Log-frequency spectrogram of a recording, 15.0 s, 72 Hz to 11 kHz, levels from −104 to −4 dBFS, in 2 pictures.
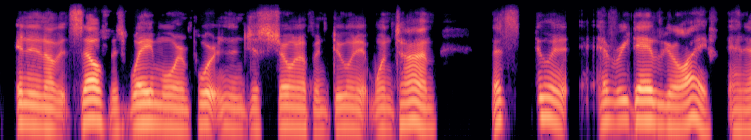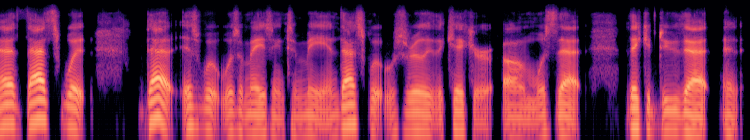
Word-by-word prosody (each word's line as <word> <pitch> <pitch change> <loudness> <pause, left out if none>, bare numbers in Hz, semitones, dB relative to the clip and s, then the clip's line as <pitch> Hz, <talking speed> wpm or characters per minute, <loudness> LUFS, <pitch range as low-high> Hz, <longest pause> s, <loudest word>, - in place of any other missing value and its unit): in 135 0 +3
and 125 -2 +2
of 115 -3 +2
itself, 150 +9 +6
is 110 +1 -6
way 135 +3 +6
more 120 -3 0
important 115 +2 0
than 115 -1 -6
just 110 0 -4
showing 120 0 +1
up 110 -2 -4
and 105 -1 -7
doing 115 0 -2
it - - -3
one 110 0 -5
time. 135 -3 +2 0.6
That's - - -3 0.2
doing 165 -4 +1
it - - -4 0.3
every 145 +3 -2
day 150 0 +7
of 140 -3 +4
your 125 -1 0
life, 130 -3 +3 0.2
and 110 +1 -6
that 130 +2 +2
that's 145 +1 +4
what 125 -3 -1 0.6
that - - +5
is 120 -1 -5
what 110 -1 -6
was 100 0 -6
amazing 90 -3 -5
to 90 - -10
me, 85 -5 -6
and 90 - -9
that's 125 +1 +2
what - - -6
was 95 +3 -11
really 100 -1 -2
the - - -10
kicker, 100 -2 -5
um, 80 -2 -4
was 90 +4 -7
that - - +1 0.4
they 115 0 +2
could 105 -1 -8
do 105 +2 -4
that, 90 -3 +4
and - - -7
115 Hz, 205 wpm, -25 LUFS, 100-130 Hz, 0.6 s, day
